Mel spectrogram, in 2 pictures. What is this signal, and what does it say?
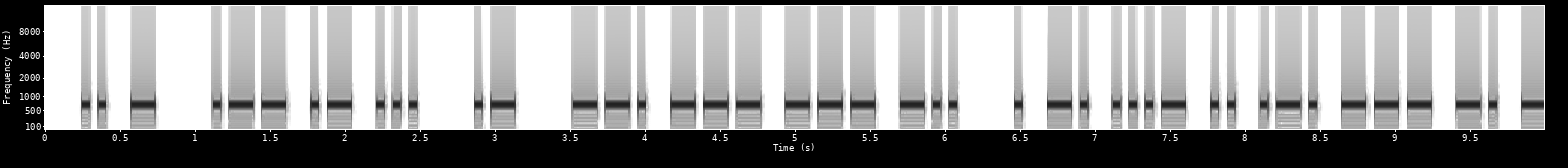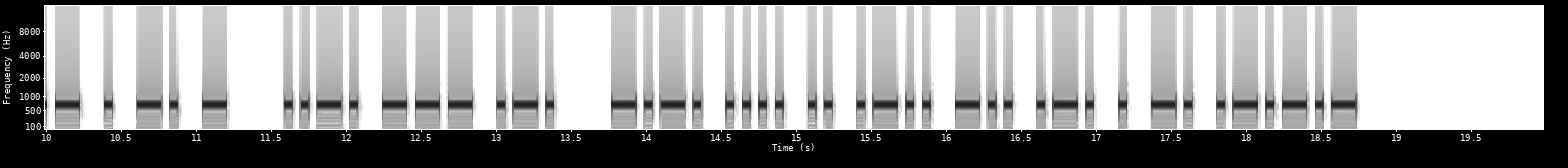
Morse code, heard as a keyed tone, about 23 wpm, 700 Hz. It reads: IT WAS A GOOD ENVIRONMENT FOR CHILDREN.
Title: Sentences from Top 1000 Words - Review Part 5 - 22wpm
